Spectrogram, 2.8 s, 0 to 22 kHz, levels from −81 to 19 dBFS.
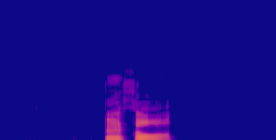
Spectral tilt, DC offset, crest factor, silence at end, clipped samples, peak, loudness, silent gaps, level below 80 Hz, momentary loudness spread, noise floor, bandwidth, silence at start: -5 dB/octave; under 0.1%; 22 dB; 1.05 s; under 0.1%; -6 dBFS; -25 LUFS; none; -84 dBFS; 11 LU; -86 dBFS; 10.5 kHz; 1.05 s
